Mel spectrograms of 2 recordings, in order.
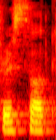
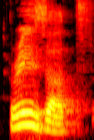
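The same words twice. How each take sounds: First: The s is said as a hissing s sound. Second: The s is said as a buzzing z sound. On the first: The speaker calls it wrong. "and not" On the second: The speaker calls it right. "S letter but sounds Z"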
